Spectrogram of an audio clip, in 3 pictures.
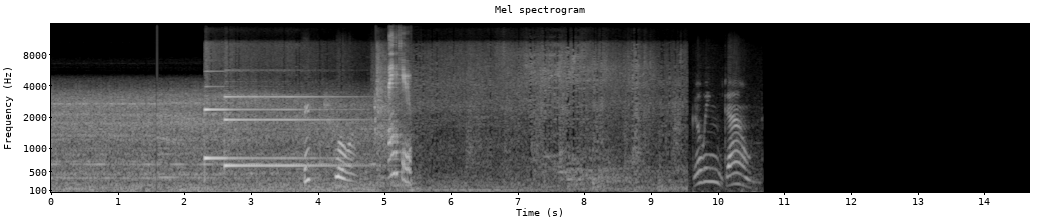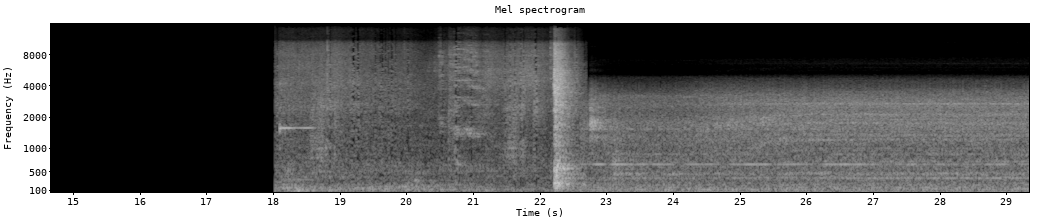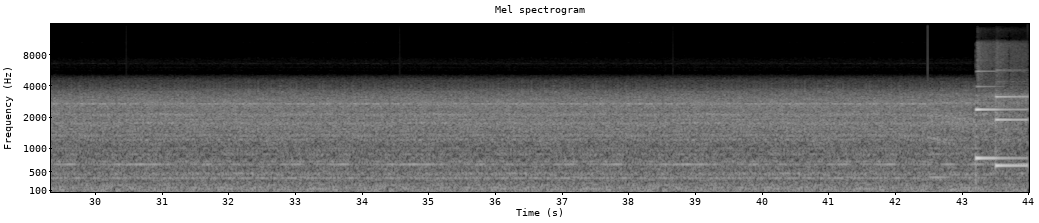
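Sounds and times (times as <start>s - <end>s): lift ride hum: 36.8s - 44.0s
electronic arrival chime: 42.6s - 44.0s.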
